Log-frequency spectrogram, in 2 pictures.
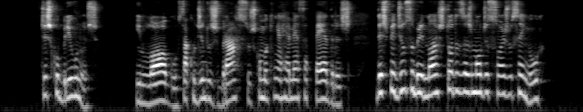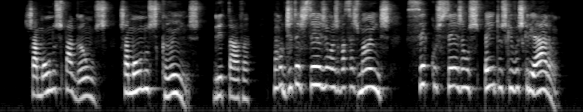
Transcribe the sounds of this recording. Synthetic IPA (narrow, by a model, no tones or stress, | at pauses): d͡ʒɪʃkubɾiwnʊʃ | ɪlɔɡʊsakud͡ʒĩnd̪ʊːzbɾasʊʃkõmʊkẽj̃aɦemɛsɐpɛd̪ɾɐʃ | d̪eʃped͡ʒiwsobɾɪnɔʃt̪od̪ɐzɐzmawd͡ʒisõj̃zd̪ʊseɲoɾ | ʃamownʊʃpaɡɐ̃w̃ʃːamownʊʃkɐ̃j̃ʃ | ɡɾit̪avɐ | mawd͡ʒit̪ɐʃseʒɐ̃w̃ɐzvɔsɐzmɐ̃j̃s | sekʊʃseʒɐ̃w̃ʊʃpejt̪ʊʃkɪvʊʃkɾiaɾɐ̃w̃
